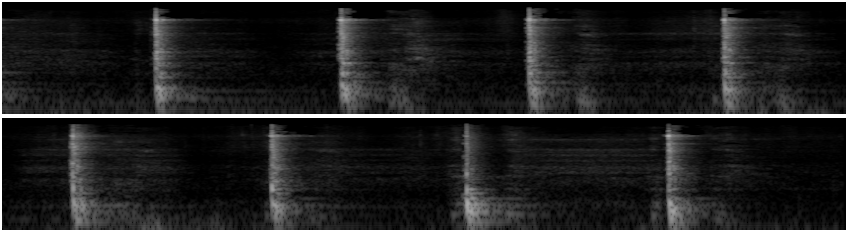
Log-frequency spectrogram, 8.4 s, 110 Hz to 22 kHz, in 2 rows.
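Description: Steel hand sledgehammer striking the top of a four-foot length of half-inch rebar, driving it through the first 6x6 treated timber into the ground: eight evenly spaced blows about one a second, each with a brief metallic ring.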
